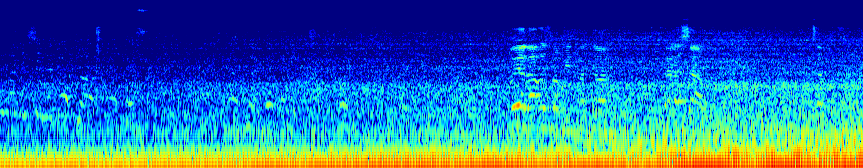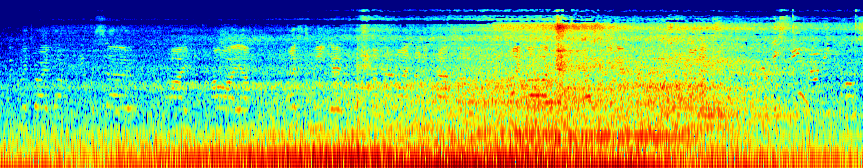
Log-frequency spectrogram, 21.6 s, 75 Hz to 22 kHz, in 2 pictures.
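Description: A High Speed Train's Class 43 diesel power car running in along a station platform, its low engine hum growing steadily louder as it approaches and is loudest as it draws past, near the end, with a sharp click from the wheels on the rails.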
